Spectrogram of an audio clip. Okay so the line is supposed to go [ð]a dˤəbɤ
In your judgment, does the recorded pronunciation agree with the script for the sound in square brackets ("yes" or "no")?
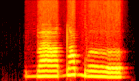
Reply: no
